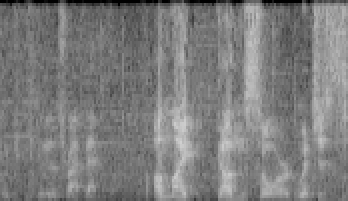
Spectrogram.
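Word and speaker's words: Gun X Sword: Unlike Gun Sword, which is the X is not pronounced.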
